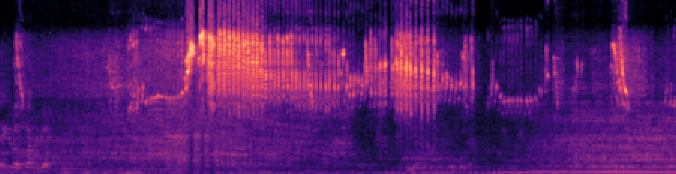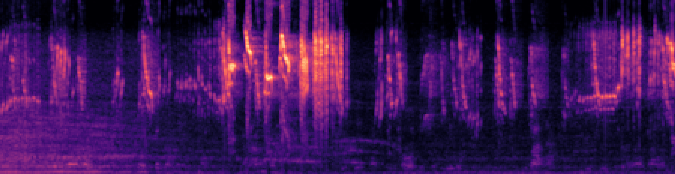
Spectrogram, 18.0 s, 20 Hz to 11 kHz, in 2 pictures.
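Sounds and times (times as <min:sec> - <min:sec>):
songbird trilling: 0:01.2 - 0:18.0
songbird whistled notes: 0:01.6 - 0:16.0.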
